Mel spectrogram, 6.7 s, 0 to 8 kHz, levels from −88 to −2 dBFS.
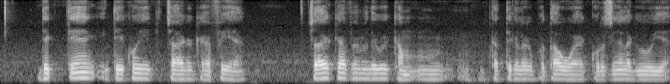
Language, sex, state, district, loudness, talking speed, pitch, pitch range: Hindi, male, Madhya Pradesh, Katni, -20 LUFS, 225 wpm, 125 Hz, 120-135 Hz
